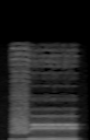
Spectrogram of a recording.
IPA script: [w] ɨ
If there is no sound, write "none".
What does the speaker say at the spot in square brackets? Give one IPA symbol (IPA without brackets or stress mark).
v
